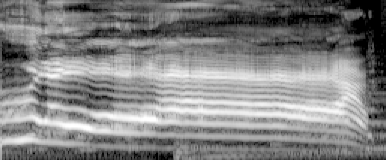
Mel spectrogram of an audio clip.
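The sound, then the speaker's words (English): A person voices a long, loud, strained roar imitating a tiger, one sustained cry lasting several seconds before cutting off abruptly. “Spotty Tiger used all his strength and roared so loudly that he finally sounded like the others, or almost.”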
